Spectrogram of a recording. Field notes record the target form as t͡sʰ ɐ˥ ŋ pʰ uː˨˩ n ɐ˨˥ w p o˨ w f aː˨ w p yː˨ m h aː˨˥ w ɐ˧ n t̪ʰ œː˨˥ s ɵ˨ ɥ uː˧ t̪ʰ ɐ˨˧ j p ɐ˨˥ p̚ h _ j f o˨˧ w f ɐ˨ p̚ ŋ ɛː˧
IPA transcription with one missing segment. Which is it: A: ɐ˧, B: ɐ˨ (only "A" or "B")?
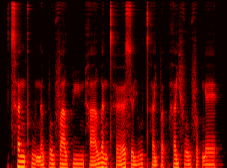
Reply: A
